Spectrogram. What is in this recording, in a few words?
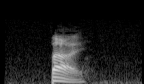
"bai4", Chinese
